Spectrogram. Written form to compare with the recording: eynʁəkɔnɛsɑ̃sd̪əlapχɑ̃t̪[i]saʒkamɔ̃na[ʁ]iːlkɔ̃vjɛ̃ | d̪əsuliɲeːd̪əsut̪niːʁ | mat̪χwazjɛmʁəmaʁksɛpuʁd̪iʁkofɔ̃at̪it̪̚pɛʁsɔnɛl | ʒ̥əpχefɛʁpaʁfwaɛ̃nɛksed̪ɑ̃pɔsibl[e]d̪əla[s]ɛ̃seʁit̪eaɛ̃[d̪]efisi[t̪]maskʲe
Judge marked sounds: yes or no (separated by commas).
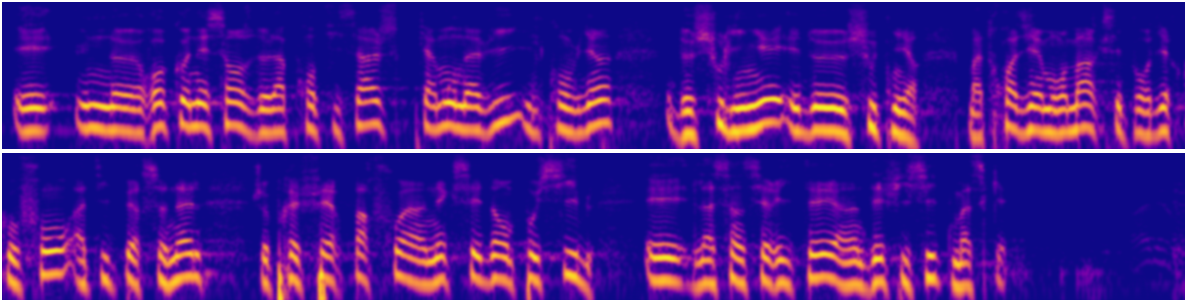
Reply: yes, no, yes, yes, yes, yes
